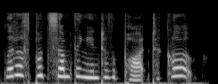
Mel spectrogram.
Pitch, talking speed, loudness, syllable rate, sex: 340 Hz, 245 wpm, -18 LUFS, 6.2 syllables/s, female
